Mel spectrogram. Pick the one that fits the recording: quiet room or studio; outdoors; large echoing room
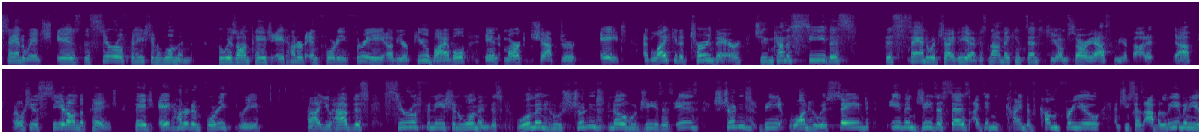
large echoing room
